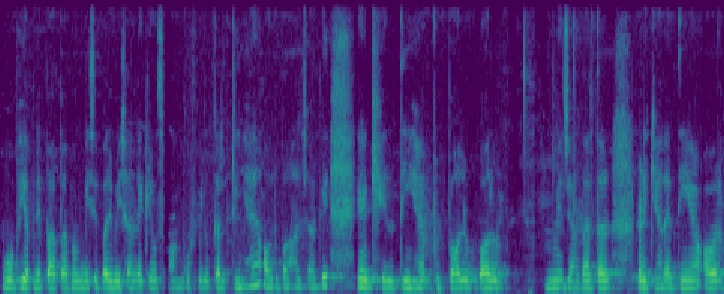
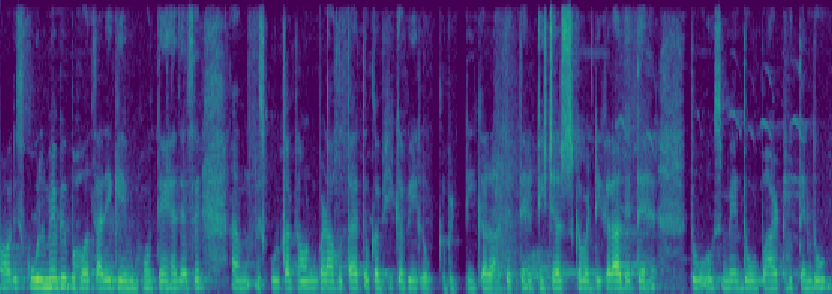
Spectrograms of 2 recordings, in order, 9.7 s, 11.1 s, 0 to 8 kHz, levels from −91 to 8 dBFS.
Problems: none marked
